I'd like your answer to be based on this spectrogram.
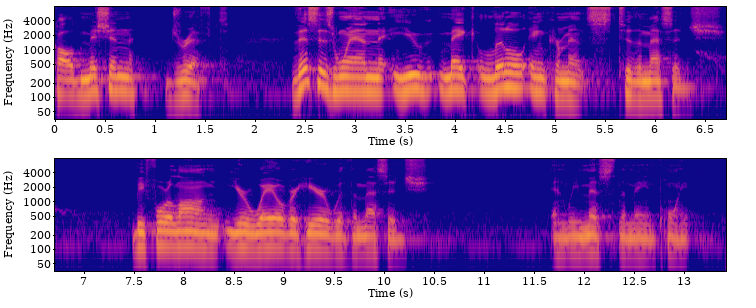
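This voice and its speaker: Very slowly and with long, frequent pauses, a man speaks in a dark, mellow tone with lively intonation. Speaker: pastor. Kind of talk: sermon. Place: church. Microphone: handheld.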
